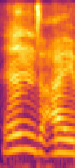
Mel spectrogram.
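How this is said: It is said in a deep, hoarse voice.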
